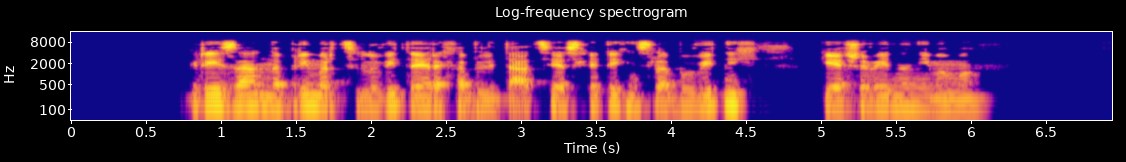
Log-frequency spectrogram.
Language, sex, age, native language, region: Slovenian, male, 18-29, Slovenian, Central Slovenia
